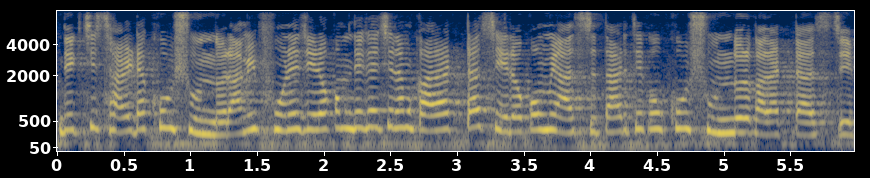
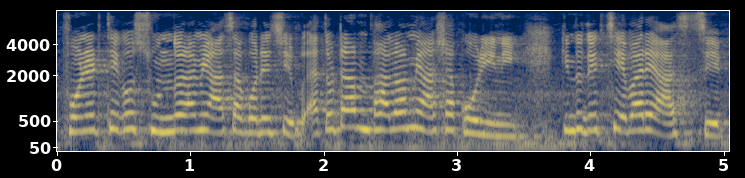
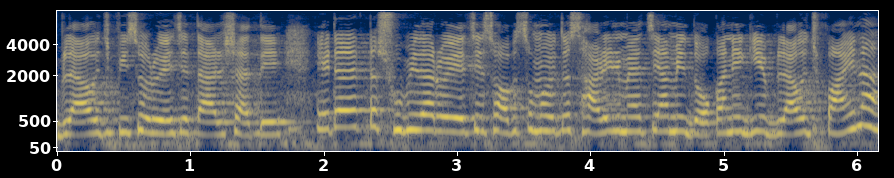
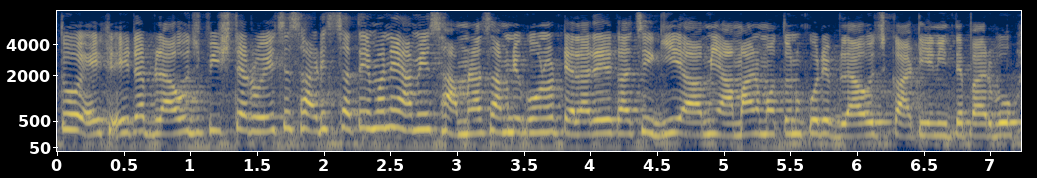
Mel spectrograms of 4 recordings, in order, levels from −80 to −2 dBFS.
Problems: background sounds at intervals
